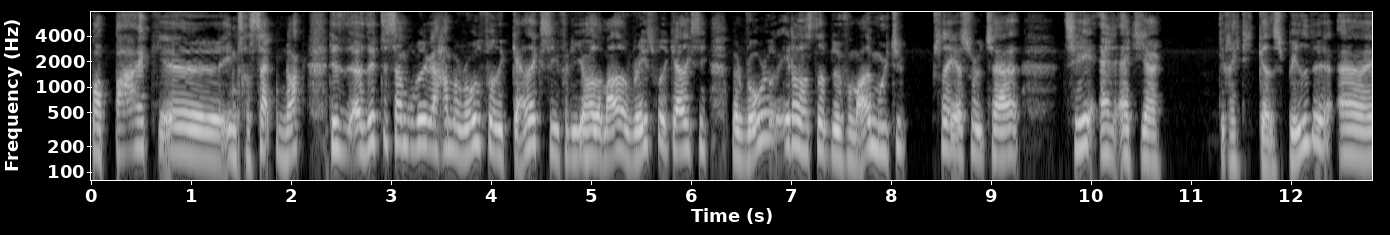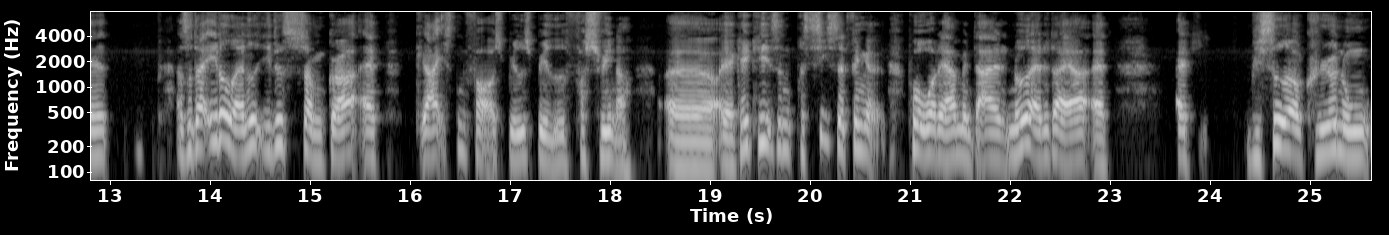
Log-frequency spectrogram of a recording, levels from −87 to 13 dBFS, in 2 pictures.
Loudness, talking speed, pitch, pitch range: -16 LUFS, 230 wpm, 165 Hz, 150-195 Hz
